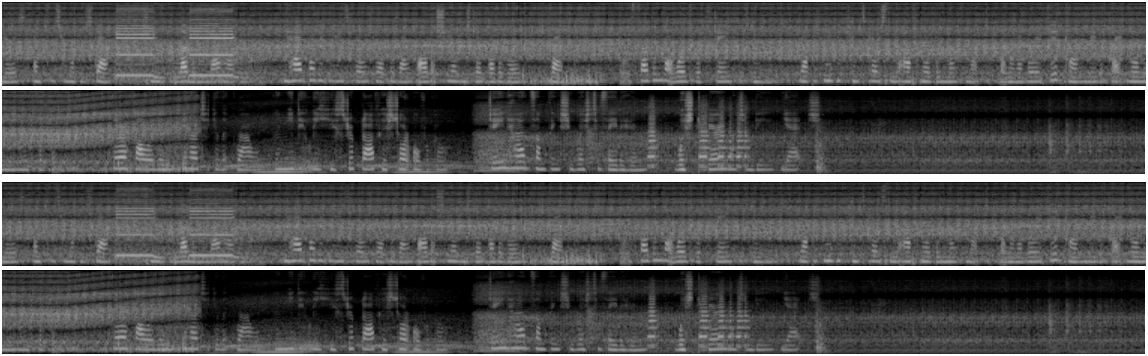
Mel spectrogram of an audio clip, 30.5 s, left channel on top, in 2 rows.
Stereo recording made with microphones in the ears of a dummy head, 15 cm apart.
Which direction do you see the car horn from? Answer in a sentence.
In this clip you hear the car horn on the left.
